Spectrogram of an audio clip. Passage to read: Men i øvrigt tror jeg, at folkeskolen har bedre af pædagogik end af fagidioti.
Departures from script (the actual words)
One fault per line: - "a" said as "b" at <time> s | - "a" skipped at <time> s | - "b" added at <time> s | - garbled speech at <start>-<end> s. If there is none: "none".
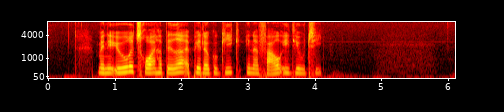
- "jeg at folkeskolen" skipped at 1.6 s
